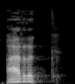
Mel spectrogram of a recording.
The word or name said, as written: arek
